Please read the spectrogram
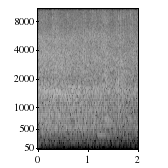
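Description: Congregation applauding in response to the preacher's joke, a steady patter that slowly eases off.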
